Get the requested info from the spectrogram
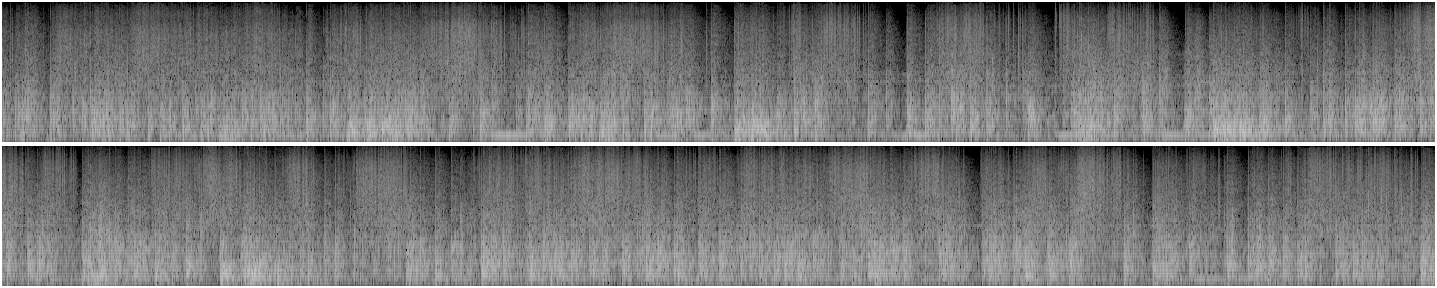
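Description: Firecrackers and aerial fireworks going off in a continuous dense crackle of overlapping sharp bangs.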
